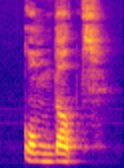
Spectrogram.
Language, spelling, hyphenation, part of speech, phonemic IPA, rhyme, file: Dutch, omdat, om‧dat, conjunction, /ɔmˈdɑt/, -ɑt, Nl-omdat.ogg
- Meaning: because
